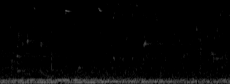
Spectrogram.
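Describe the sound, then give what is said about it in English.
Quiet water dripping and trickling down inside a well, echoing, over a steady low rumble that runs throughout, with no voices. “You hear nothing but the sound of water and the echo of your own breathing, the creaking of the rope.”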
